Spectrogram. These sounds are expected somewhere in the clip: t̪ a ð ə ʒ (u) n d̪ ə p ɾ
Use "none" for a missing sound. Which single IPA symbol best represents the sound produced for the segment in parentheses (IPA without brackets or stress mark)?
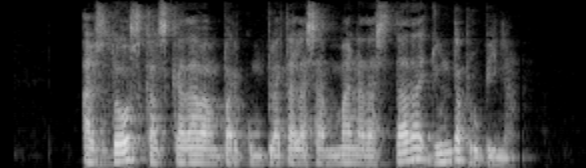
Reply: u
